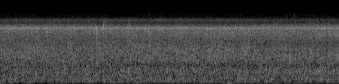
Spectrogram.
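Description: Small trail drainage stream running strongly after rain, a steady close rushing and gurgling of water that holds constant and loud throughout with no voices.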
